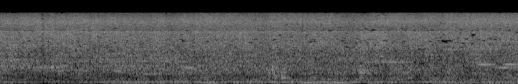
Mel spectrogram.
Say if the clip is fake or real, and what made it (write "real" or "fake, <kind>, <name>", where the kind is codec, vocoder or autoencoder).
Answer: real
